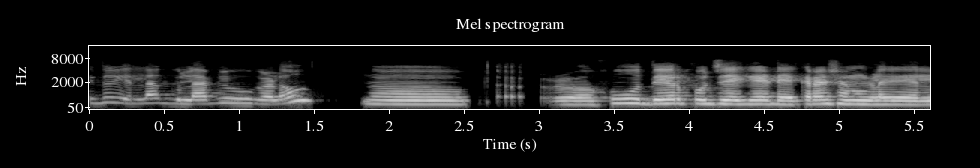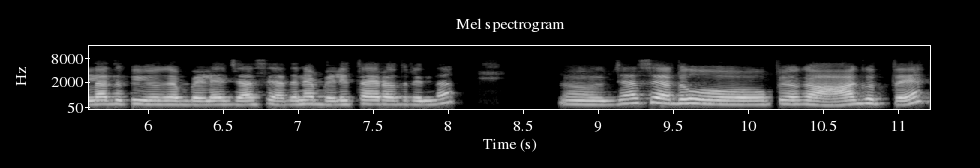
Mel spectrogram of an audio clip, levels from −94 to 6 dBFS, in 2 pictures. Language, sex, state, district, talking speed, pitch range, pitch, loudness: Kannada, female, Karnataka, Chamarajanagar, 130 wpm, 195-240 Hz, 210 Hz, -19 LUFS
